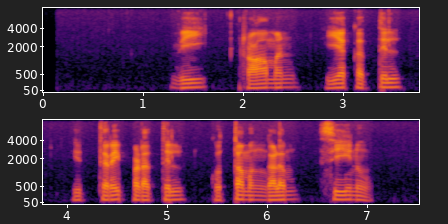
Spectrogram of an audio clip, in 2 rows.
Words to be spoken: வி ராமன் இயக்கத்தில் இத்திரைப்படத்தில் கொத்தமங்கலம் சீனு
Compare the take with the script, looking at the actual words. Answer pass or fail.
pass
